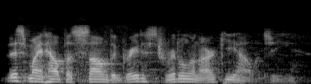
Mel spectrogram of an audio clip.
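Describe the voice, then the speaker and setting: A man's voice: lowish voice, lively intonation, brisk, lightly acted. A man playing a polite, nervous engineer. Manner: polite, eager, slightly nervous. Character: genteel, nervous male engineer and amateur archaeologist. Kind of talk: 1940s radio acting. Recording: dull lo-fi old-radio sound.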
